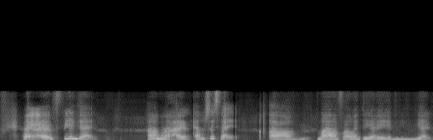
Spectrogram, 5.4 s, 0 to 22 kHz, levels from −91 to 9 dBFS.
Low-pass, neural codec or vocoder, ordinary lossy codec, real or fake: none; codec, 16 kHz, 0.5 kbps, FreqCodec, smaller model; none; fake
